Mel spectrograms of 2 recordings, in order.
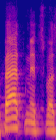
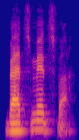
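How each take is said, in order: First: No s sound follows the word bat. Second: An s sound follows the word bat. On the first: The speaker calls it right. "it's a bat mitzvah" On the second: The speaker calls it wrong. "So I say that wrong"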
